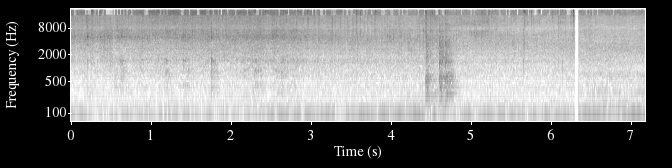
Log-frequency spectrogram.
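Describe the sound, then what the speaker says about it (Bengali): Garlic paste, onion paste and spices frying in oil in a pan, with a steady dense sizzle, a brief louder burst of crackle near the end and a sharp click, no voices. "মশলাটা তো তেলের উপরে ভাজা ভাজা হোক।"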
